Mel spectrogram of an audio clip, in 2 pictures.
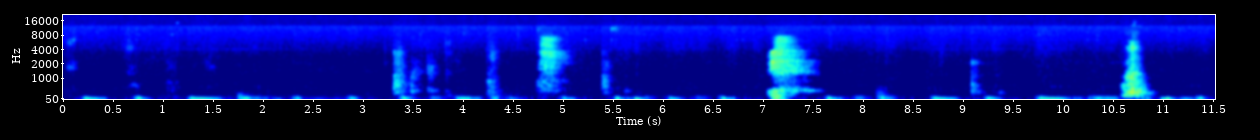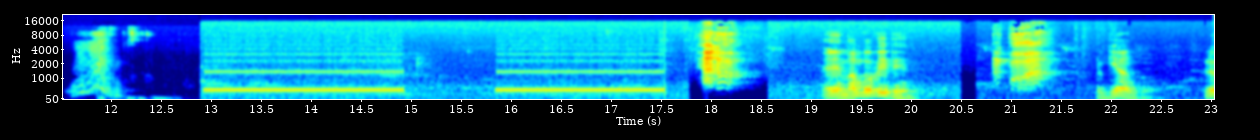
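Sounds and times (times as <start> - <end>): telephone ringback tone beeps: 12.9 - 15.0, 15.8 - 17.6.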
